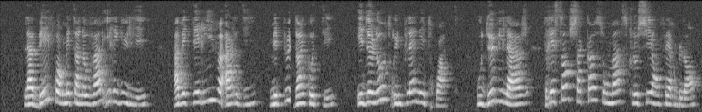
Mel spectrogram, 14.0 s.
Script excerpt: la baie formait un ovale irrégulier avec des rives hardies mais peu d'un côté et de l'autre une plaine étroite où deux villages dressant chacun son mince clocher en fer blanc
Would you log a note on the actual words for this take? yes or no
no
